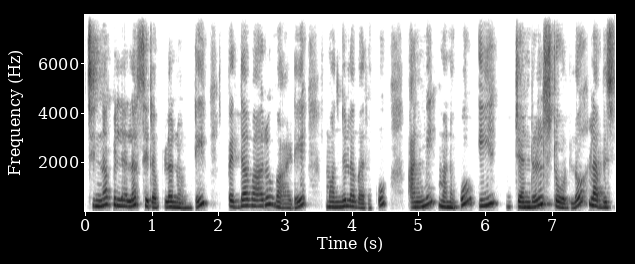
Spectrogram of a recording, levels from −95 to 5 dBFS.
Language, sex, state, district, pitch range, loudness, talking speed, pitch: Telugu, female, Telangana, Nalgonda, 195-280 Hz, -17 LUFS, 105 wpm, 225 Hz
